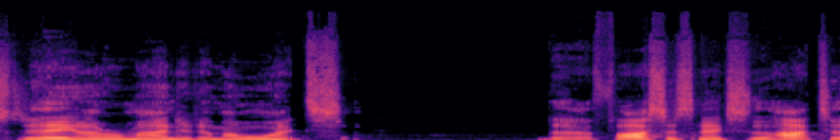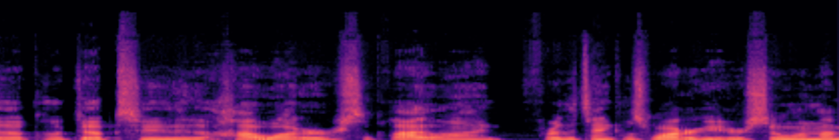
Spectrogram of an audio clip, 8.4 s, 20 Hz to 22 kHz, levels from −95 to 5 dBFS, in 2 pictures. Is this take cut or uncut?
uncut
